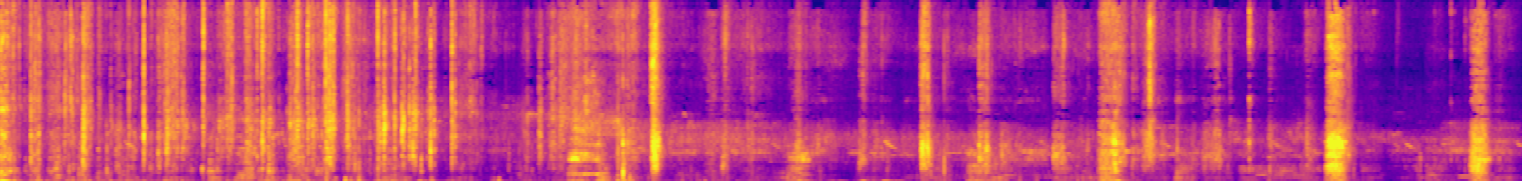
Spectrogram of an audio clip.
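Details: Gaddi dog, a Himalayan sheep dog, facing a Tibetan Mastiff: rough, dense growling and barking bursts run throughout, with sharper loud outbursts near six, thirteen and fourteen and a half seconds against steady outdoor background noise.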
